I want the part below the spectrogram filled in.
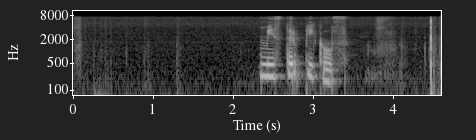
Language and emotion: Russian, positive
